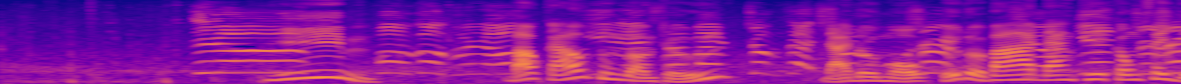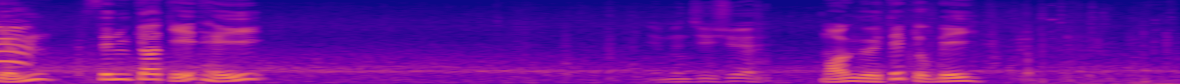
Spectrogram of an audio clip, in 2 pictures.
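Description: A man shouts orders loudly.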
